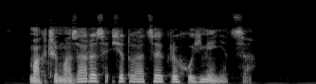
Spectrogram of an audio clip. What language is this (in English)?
Belarusian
